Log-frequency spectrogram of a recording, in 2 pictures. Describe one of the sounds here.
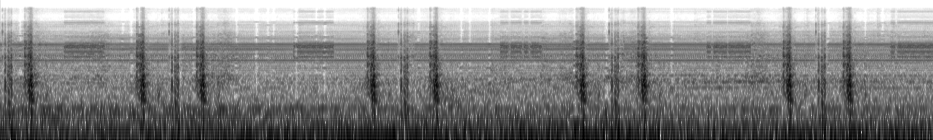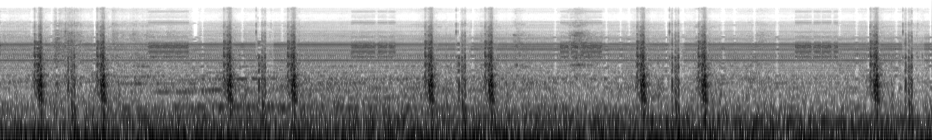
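A small electric fan whirs steadily.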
